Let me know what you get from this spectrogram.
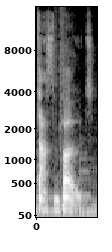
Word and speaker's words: Das Boot: This is the World War II drama Das Boot, or I think it's meant to be pronounced Das Boot, spelt Das Boot.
